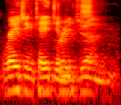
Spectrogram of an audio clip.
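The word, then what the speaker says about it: Ragin' Cajuns: It's pronounced Raging Cajun.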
